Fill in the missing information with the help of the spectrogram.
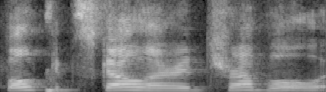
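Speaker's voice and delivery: high-pitched mock alarm; high, urgent Alpha imitation. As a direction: raise the pitch sharply, like a fretting sidekick. Voicing Alpha in the recap.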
